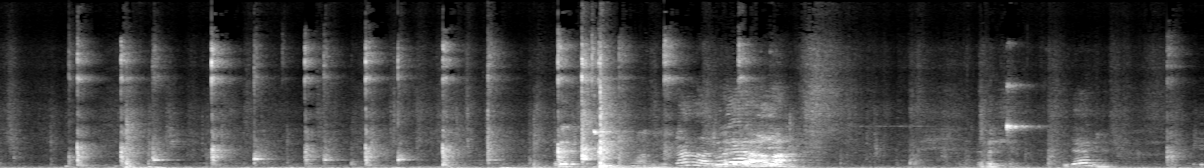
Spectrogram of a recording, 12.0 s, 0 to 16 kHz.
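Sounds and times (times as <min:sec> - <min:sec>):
ping pong ball hits: 0:00.7 - 0:07.6, 0:11.7 - 0:12.0.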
